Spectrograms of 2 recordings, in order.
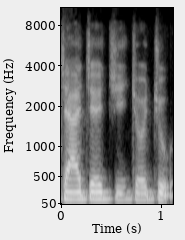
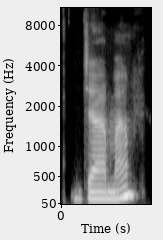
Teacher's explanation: Entonces ponemos el dígrafo doble L siempre tendrá un sonido palatal, reitero que es la lengua se pega al paladar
